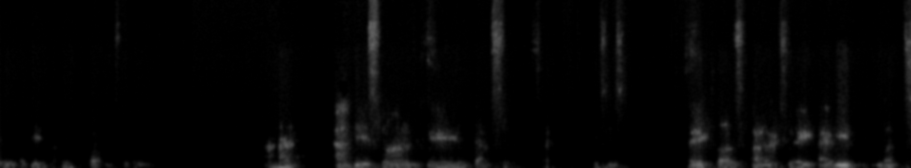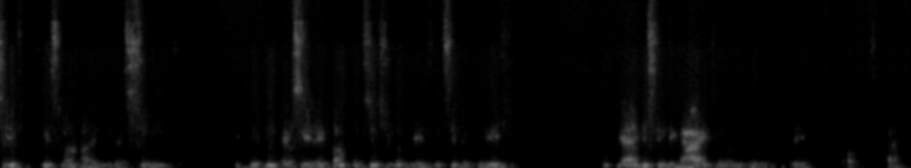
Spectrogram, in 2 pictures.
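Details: Adult man speaking; normal speech.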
